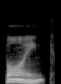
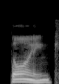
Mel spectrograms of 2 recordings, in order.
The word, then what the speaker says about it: BOINC: The Berkeley Open Infrastructure for Network Computing (BOINC), pronounced, rhymes with oink.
